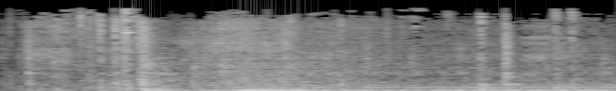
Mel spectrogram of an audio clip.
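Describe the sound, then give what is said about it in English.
A white four-door car drives along a dirt road through a grassy field. Its engine gives a steady, moderate drone that swells slightly in the middle, with a few small knocks and rattles over it. “The white four-door car drives down a dirt road in the middle of a large field with short green grass.”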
